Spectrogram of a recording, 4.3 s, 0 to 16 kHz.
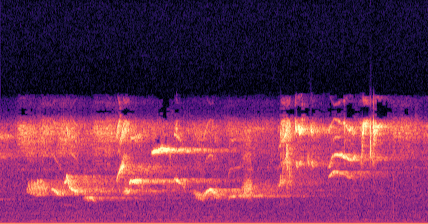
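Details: Eurasian blackbird singing in the early morning near 4:30am, heard but not seen from an echoing backyard, HTC Desire recording: loud clear fluty phrases stepping downward, then a burst of high thin twittering notes, faint hiss behind.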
